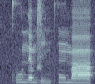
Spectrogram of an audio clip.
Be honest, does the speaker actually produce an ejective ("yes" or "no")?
yes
